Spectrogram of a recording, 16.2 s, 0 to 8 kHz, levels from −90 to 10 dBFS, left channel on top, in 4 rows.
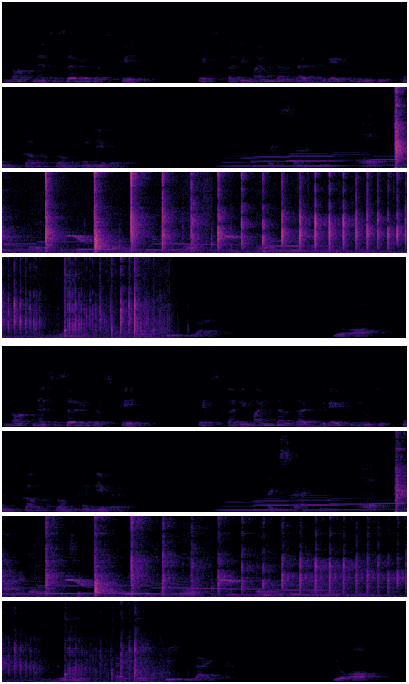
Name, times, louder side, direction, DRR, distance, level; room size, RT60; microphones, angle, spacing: voice 1, 0.0-1.5 2.0-5.3, equal, 15° right, -2 dB, 1.0 m, -65 dB
Wind instrument woodwind instrument, 6.1-12.1, right 1 dB, 30° left, 4.5 m, -65 dB
voice 2, 6.7-7.4 8.1-8.4 8.7-10.2 10.6-11.8 12.5-14.5 15.4-15.8, right 2 dB, 45° right, 0 dB, 1.6 m, -67 dB
Breathing, 7.6-11.3, left 1 dB, 10° left, 5.2 m, -63 dB
sound 1, 8.0-8.1 8.4-13.8, left 11 dB, 45° left, 0.3 m, -42 dB
15.0 x 8.2 x 3.0 m, 0.69 s
head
